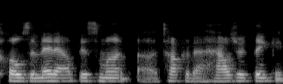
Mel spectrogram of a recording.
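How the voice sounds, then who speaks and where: Against a quiet background, a woman with vocal fry speaks at a very deep, low pitch. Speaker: motivational speaker and mentor. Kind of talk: solo livestream talk. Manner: fast.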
